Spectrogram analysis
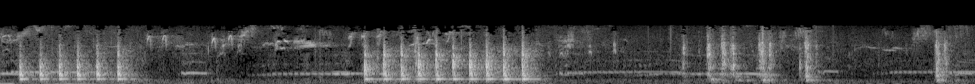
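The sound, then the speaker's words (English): Two quick bursts of rapid, resonant knocking on a door, followed by a few scattered single knocks. The knocks are fairly loud, with no voices. “I'll knock on the door.”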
